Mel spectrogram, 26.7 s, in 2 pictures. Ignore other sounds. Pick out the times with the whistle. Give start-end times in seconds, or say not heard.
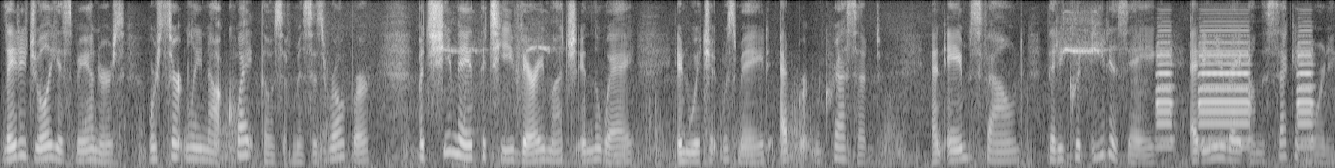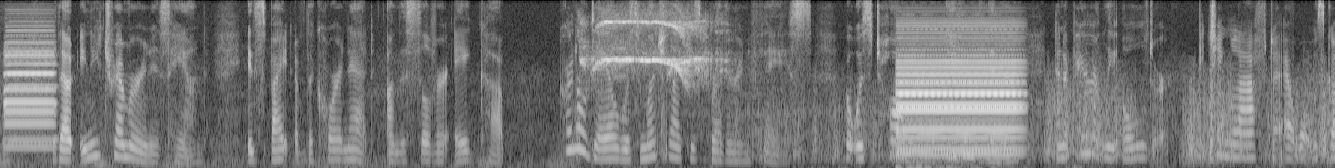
4.5-5.7, 10.6-11.1, 19.1-20.6.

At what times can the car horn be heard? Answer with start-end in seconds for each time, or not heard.
4.6-5.4, 11.6-13.9, 22.3-23.6.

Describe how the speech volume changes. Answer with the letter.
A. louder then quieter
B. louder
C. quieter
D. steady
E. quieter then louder
C.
